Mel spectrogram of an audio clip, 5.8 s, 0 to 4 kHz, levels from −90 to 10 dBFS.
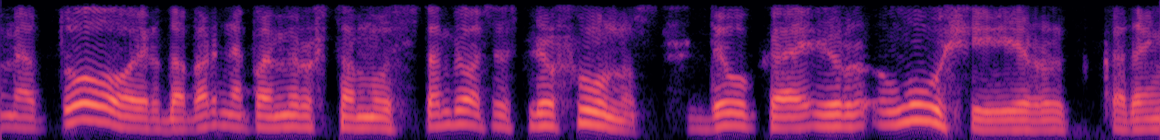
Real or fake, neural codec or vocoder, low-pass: fake; codec, 16 kHz, 8 kbps, FreqCodec, smaller model; 3.6 kHz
